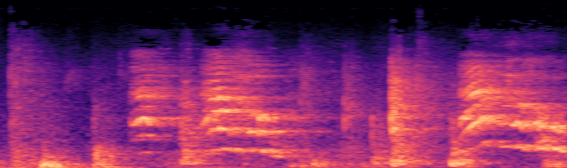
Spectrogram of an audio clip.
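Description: A young woman screams loudly nearby.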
